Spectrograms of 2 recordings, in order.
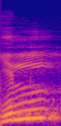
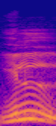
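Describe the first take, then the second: First: "இல்" with a light dental l; tongue tip light on the front palate for "இல்"; small l. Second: "இல்" with a pressed retroflex l; big l. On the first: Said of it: "சின்ன இல்ல உச்சரிச்சு". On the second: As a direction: press the tongue further back for "இல்". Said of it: "பெரிய இல்ல உச்சரிச்சு". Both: Shown as a demonstration.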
